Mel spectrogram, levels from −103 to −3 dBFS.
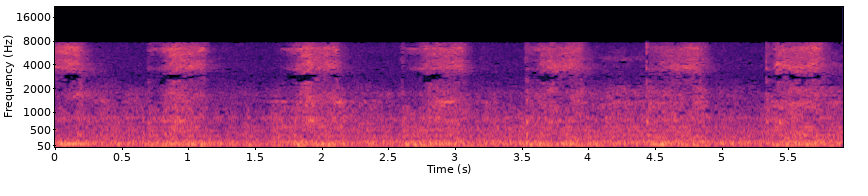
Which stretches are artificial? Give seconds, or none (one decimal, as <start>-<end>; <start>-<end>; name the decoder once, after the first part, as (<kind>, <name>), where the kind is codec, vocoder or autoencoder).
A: none

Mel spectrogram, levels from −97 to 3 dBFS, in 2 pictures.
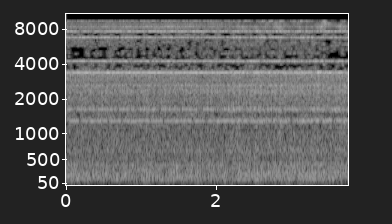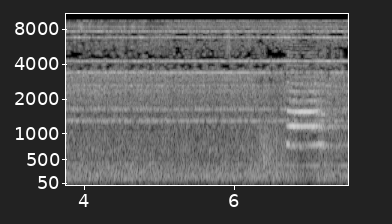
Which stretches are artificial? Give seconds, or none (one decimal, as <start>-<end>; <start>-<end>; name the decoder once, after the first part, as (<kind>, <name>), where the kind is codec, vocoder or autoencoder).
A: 2.2-5.1 (vocoder, Vocos)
